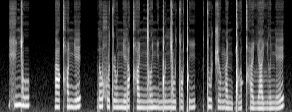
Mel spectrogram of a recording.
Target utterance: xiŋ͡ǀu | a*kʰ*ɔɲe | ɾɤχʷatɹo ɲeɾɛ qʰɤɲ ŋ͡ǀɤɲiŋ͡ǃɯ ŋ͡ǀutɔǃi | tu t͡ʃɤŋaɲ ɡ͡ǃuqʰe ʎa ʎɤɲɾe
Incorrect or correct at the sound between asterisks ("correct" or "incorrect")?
incorrect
